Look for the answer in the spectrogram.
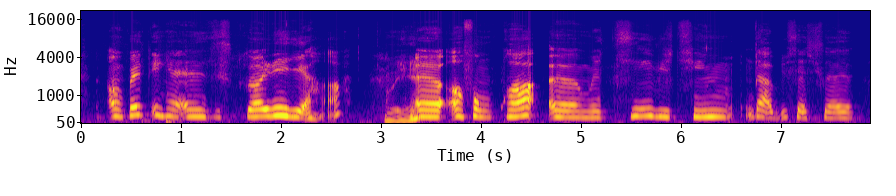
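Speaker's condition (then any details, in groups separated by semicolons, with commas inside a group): Cerebral palsy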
